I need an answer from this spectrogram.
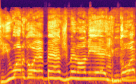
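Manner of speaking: high, fast mock rant from the riled-up manager; imitating an angry boss. Manager yelling at the host on the phone, high fast mock rant. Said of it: "He's like".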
